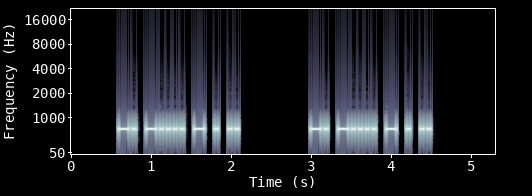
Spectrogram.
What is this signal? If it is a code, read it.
Morse code, heard as a keyed tone, about 28 wpm, 700 Hz. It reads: N6TEI N6TEI
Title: USA Call Signs - 5 Characters - Repeated 2x - 28wpm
